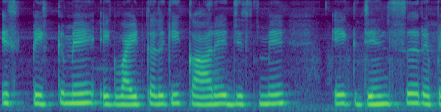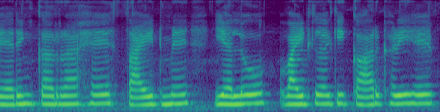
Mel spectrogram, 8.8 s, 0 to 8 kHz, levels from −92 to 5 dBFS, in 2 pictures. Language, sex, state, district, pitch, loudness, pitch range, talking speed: Hindi, female, Uttar Pradesh, Jalaun, 230 Hz, -21 LUFS, 220-240 Hz, 170 wpm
